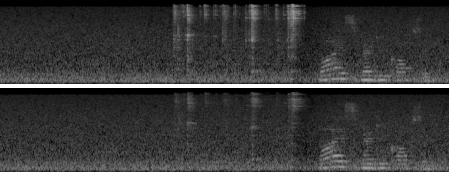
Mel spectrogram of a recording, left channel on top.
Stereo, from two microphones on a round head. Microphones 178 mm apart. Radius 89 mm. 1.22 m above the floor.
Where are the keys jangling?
85° left, 1.3 m; by 3.1 s 55° left (ahead or behind), 0.8 m.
